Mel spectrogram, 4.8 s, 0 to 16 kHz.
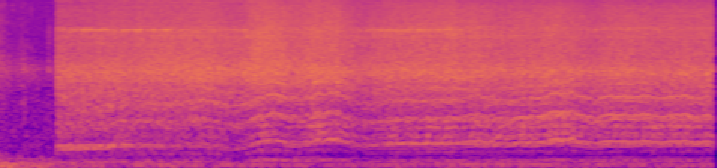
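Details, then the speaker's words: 3D-printed PLA/PETG propellers on a Peon 230 racing drone: loud buzzy motor whine with a wavering rough edge as throttle shifts; unbalanced props cause heavy vibration and wasted energy. "probably tell like this listening to it and all that noise is just wasted energy if you think about it that way"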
